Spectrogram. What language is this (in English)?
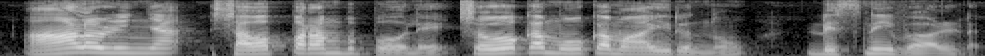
Malayalam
